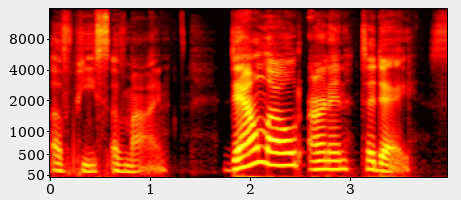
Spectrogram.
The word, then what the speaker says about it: Earnin: So an app like EarnIt is something that can really help in that situation.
